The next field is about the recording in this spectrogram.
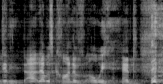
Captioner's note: laughter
